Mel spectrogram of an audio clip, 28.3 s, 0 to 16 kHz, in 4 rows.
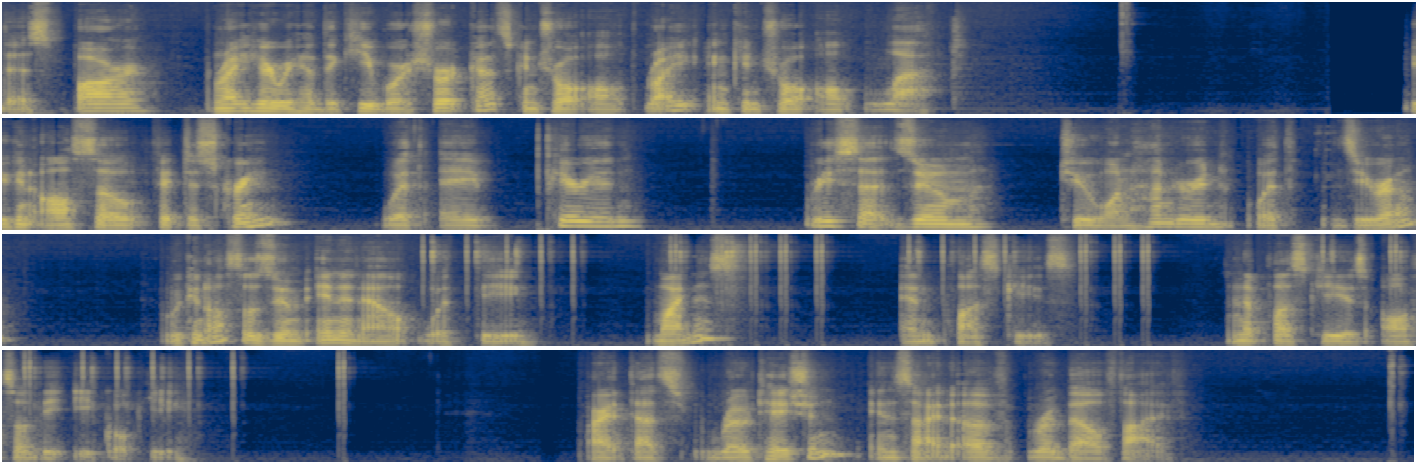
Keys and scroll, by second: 9.7 ., 13.5 0, 15.9-22.8 typing.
